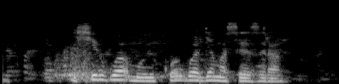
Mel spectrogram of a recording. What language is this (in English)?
Kinyarwanda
